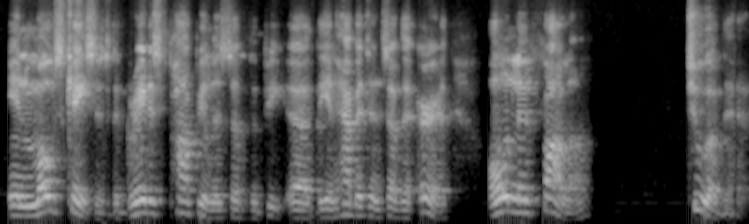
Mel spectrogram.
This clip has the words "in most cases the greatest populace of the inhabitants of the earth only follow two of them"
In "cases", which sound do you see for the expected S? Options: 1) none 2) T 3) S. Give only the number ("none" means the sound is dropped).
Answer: 3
